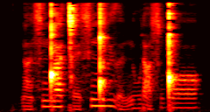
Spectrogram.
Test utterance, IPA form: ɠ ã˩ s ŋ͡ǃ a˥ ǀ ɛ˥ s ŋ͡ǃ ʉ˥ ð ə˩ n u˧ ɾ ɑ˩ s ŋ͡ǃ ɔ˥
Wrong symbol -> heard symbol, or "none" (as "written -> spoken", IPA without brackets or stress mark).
ɛ˥ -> ɛ˩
